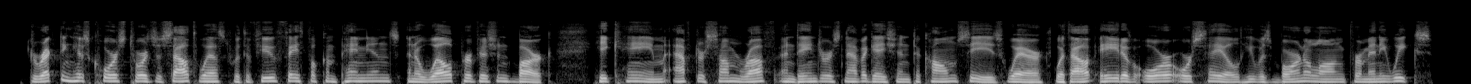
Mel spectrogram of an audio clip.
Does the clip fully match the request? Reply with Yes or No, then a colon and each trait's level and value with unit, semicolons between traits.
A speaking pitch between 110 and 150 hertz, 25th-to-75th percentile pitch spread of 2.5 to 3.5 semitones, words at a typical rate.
Yes: low, 135 Hz; average, 2.9 semitones; average, 165 wpm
